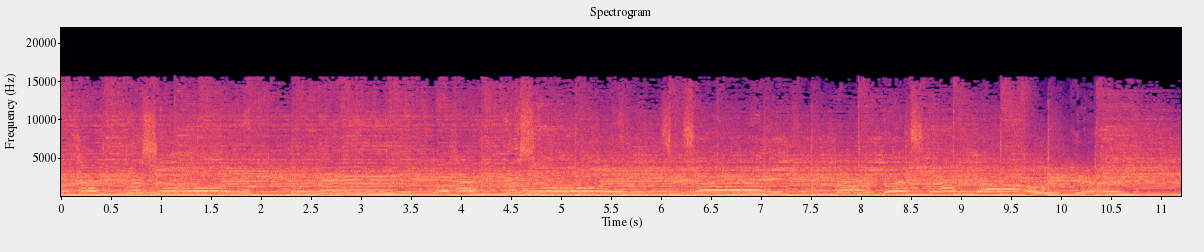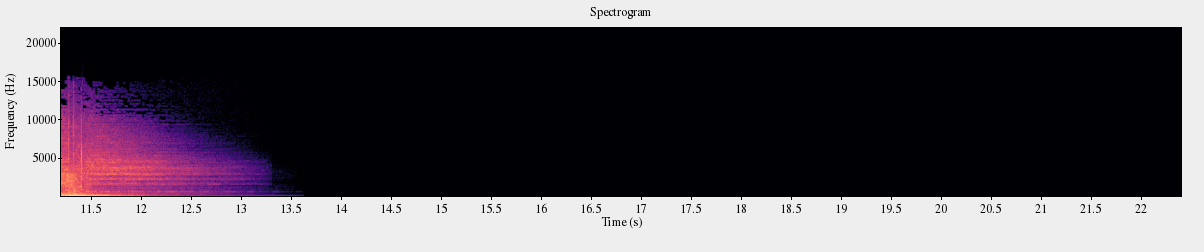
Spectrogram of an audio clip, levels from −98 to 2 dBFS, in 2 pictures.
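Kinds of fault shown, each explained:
No technical faults can be heard anywhere in the recording, with the signal path working as expected throughout.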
